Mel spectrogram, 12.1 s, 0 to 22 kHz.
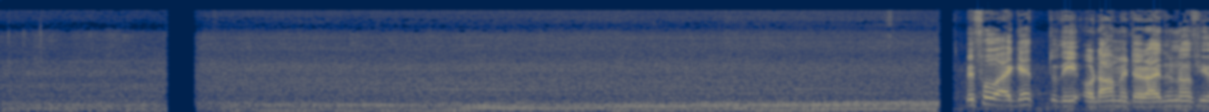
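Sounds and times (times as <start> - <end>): vehicle engine idling: 2.0 - 9.4.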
